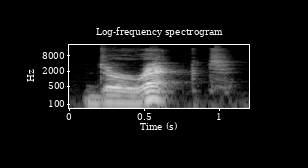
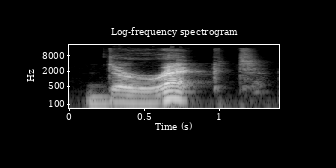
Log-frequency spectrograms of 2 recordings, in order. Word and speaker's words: direct: Igual en direct. Aquí viene la segunda sílaba, pero en esta palabra la segunda es la tónica, la acentuada. Y por eso se pronuncia E. Direct, direct.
